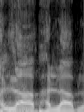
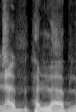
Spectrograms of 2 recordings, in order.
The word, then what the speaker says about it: Halab: So yeah, halab. Like halal, but halab. Like Habibi.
